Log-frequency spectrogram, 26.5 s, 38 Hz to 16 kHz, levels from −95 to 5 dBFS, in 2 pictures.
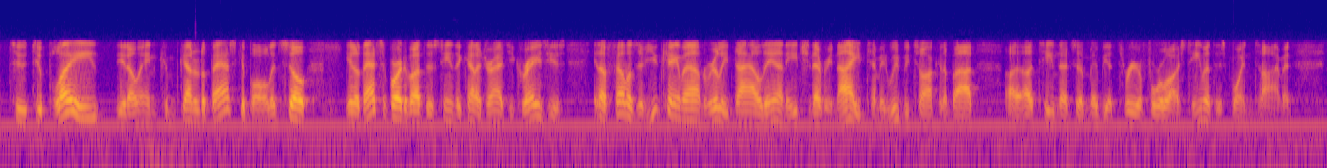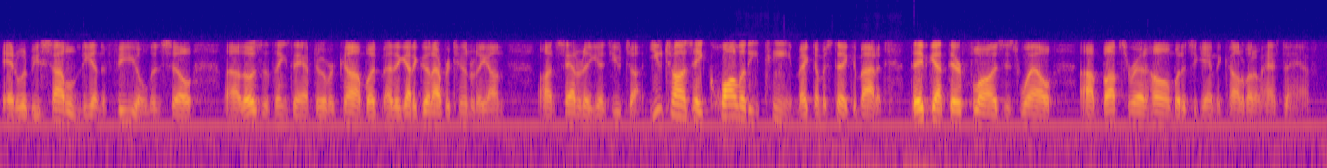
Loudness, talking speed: -24 LUFS, 275 wpm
